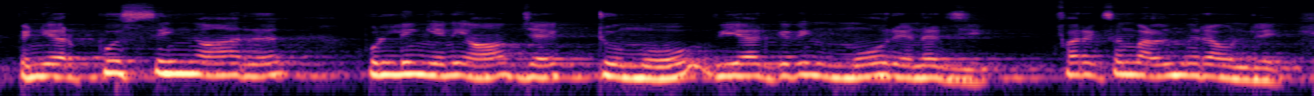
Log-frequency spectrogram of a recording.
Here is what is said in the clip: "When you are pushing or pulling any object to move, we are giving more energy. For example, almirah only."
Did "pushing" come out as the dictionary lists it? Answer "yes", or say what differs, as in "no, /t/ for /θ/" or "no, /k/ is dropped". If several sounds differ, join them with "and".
no, /s/ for /ʃ/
